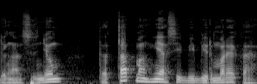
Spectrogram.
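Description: A man speaks at a moderate pace with vocal fry and very wide pitch swings. The background is quiet. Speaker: audiobook narrator. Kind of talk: audiobook narration, reading aloud a nonfiction book. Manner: steady, even, measured storytelling pace; clear, formal, explanatory tone.

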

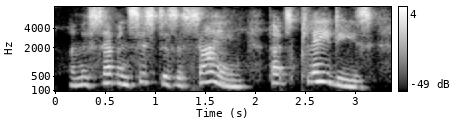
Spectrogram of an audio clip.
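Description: A woman talks at a very slow pace with lively intonation. Music plays in the background. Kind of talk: casual performance chat. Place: home room. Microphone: phone near.

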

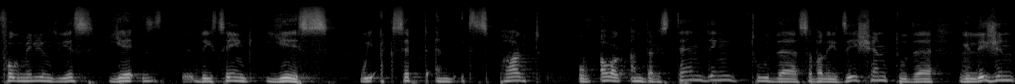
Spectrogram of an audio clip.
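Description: A man with an Arabic accent at a fairly high pitch, somewhat breathy and dark and mellow in tone, with ordinary pitch variation at a very slow pace. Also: quiet background. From Egypt. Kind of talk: panel discussion. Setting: stage with audience. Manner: halting. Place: hall. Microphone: podium.

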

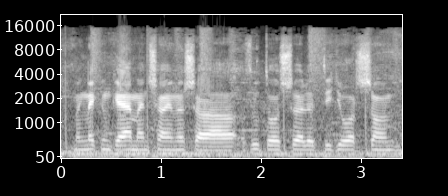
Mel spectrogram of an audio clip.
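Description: Clear music plays in the background. Over it, a man speaks in a dry sound with no echo. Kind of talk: interview answer. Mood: content, relieved after finishing. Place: street. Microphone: handheld.

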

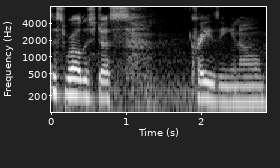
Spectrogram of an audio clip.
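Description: A woman talks in a fairly low pitch. Light background noise can be heard. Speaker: food YouTuber. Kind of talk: mukbang eating video, casual talk to camera. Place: home room.

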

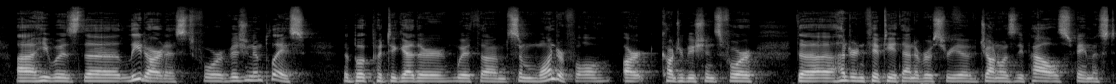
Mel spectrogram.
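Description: A man's speech moves at a moderate pace, his intonation monotone and flat. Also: quiet background. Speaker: event host introducing a speaker. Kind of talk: speaker introduction. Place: hall. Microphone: podium.

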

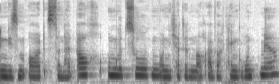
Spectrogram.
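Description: Against a quiet background, a woman talks very fast at a high pitch with a dark, mellow tone. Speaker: podcast host. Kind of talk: casual podcast Q&A chat. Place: home room. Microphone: studio mic.

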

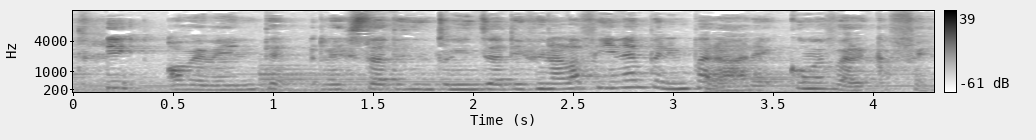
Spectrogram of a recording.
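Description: A woman at a very fast pace, with ordinary pitch variation and clear music in the background. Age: young. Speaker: vlogger. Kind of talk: tutorial. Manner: casual, chatty. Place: kitchen.

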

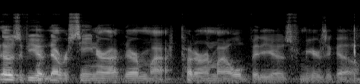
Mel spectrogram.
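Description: A man with a very deep, low pitch speaks in a monotone, flat manner over light background noise. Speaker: vlogger. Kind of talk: casual vlog chat. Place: home room. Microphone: phone near.

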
